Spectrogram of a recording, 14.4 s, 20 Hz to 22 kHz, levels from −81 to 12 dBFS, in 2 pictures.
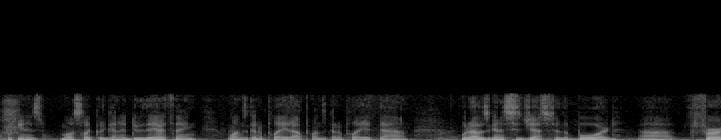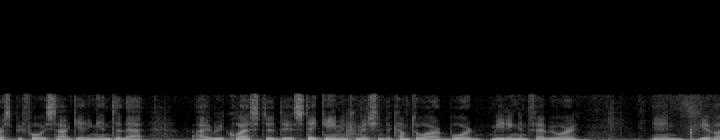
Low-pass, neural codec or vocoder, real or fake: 7.2 kHz; none; real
